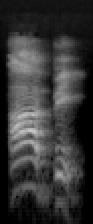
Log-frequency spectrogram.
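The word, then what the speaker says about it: אבי: So put it together, abi, abi, abi, abi. First one is ab. See, with no vowel point there, it was ab. It only had one syllable. But since this has another vowel point on the second syllable, therefore, or second letter, therefore it tells me this is another syllable. So it has two syllables.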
